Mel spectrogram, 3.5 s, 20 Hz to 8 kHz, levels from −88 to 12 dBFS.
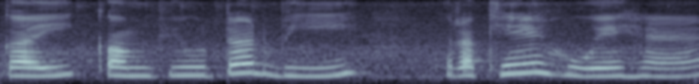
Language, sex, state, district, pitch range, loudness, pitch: Hindi, female, Haryana, Charkhi Dadri, 235-285 Hz, -19 LUFS, 245 Hz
